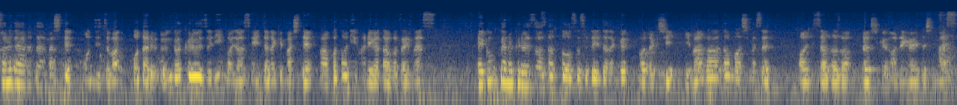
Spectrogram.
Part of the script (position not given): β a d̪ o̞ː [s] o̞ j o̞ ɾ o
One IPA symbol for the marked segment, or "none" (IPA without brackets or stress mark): z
